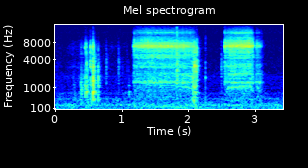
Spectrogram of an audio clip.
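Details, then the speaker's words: Sony SL-HF600 NTSC SuperBeta VCR, syscon pin 16 input at about 4.7 V, as a cassette is offered: two short motor whirs with light clicks as it laces before the tape is even driven down. "that's just not logical is it because it starts lacing before the tape is in uh before it's not even trying to drive it down"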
